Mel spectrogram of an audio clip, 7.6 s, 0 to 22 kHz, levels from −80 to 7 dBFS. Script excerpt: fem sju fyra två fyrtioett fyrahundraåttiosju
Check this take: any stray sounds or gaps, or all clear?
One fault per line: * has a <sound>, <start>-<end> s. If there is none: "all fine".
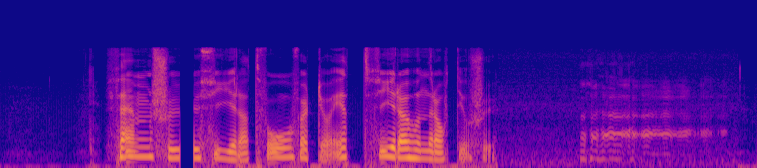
* has a dropout, 1.8-1.9 s
* has a laugh, 5.8-7.3 s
